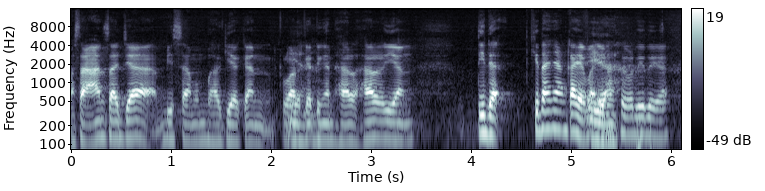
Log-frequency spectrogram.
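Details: Adult man speaking; normal speech.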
